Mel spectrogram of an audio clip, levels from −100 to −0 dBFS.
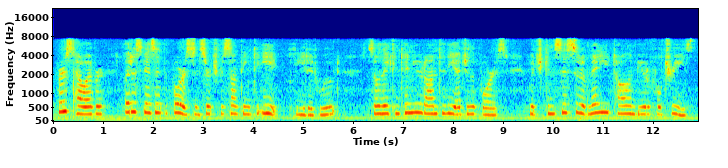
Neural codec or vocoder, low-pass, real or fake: none; 7.2 kHz; real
